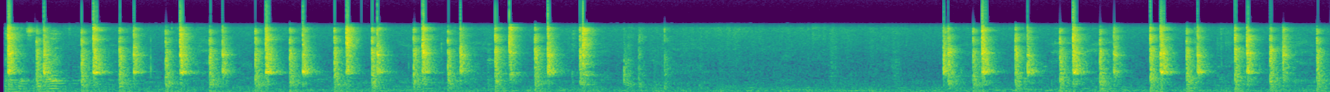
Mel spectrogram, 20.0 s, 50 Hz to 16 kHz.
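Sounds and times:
table tennis ball hits: 0.1 - 10.1, 14.1 - 19.9.

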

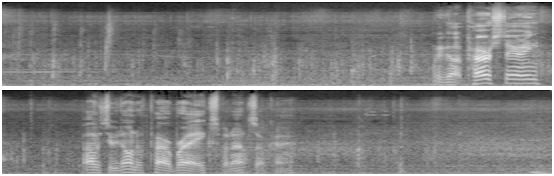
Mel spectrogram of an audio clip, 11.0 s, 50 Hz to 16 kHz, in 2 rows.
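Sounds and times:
vehicle low rumble: 0.0 - 11.0.

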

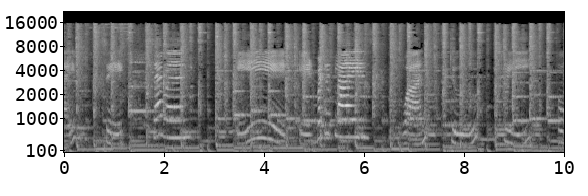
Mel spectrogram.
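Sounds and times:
child-like voice singing: 0.0 - 2.7, 3.4 - 6.2.

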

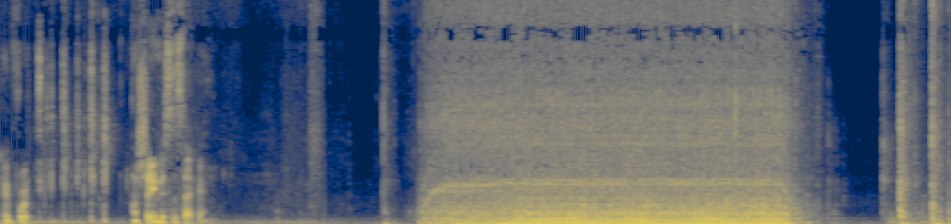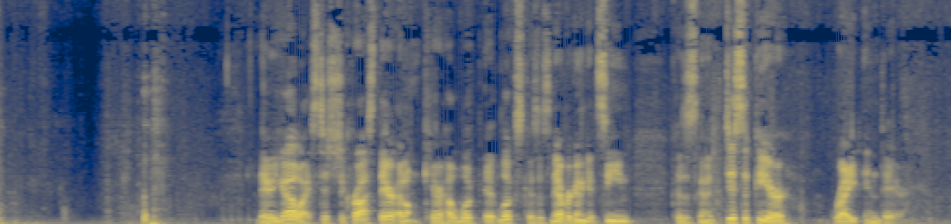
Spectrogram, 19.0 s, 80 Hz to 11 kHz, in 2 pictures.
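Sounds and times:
electric sewing machine: 4.2 - 8.3.

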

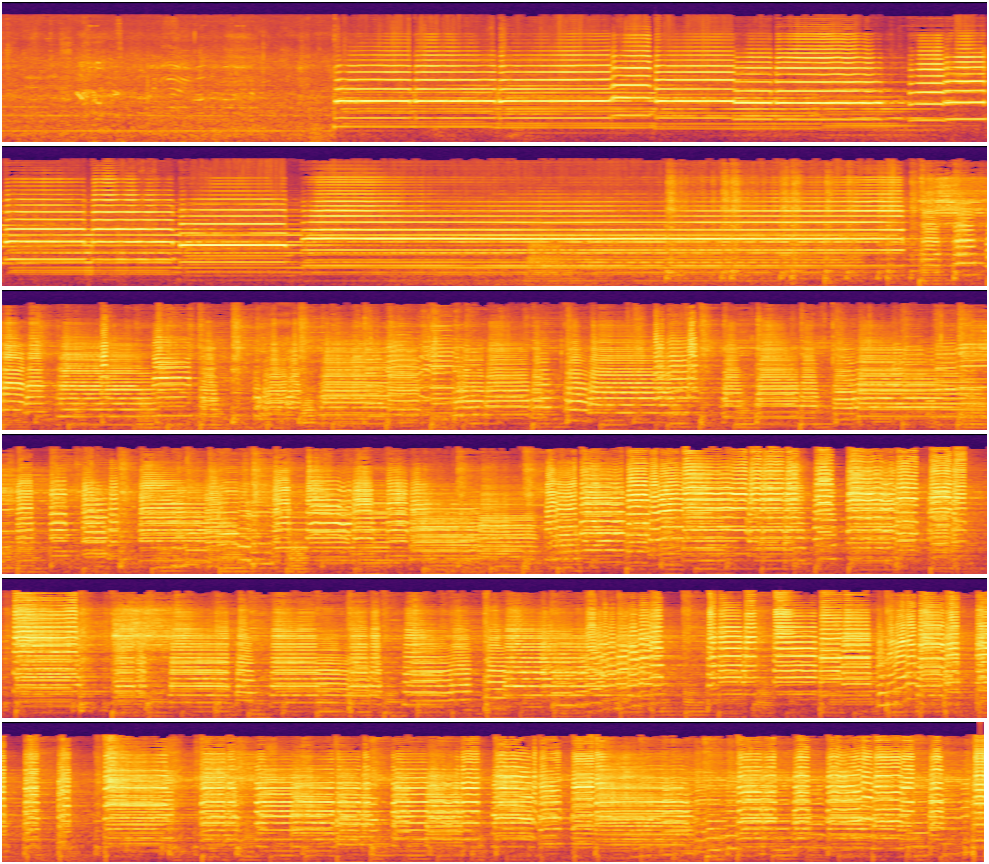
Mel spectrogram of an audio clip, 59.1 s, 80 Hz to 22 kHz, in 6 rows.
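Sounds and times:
marching band playing: 0.0 - 59.0
trumpet: 2.6 - 59.0.

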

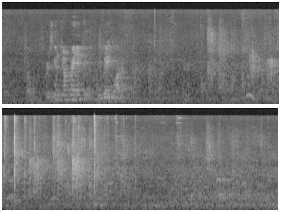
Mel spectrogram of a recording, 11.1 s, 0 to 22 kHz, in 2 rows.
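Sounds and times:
hall room noise: 0.0 - 11.0.

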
